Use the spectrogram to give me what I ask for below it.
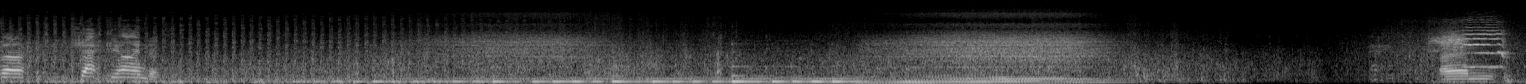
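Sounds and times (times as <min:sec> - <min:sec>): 
speech: 0:00.0 - 0:01.8
boat engine droning while mooring against a jetty: 0:00.0 - 0:13.4
water washing and sloshing against a jetty: 0:00.0 - 0:15.2
brief rising tonal sound: 0:03.3 - 0:11.9.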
